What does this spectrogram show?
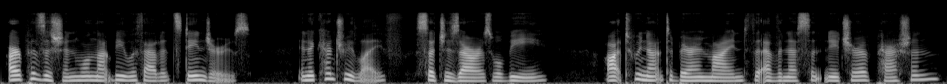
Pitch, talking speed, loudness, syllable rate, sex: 185 Hz, 185 wpm, -21 LUFS, 4.9 syllables/s, female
